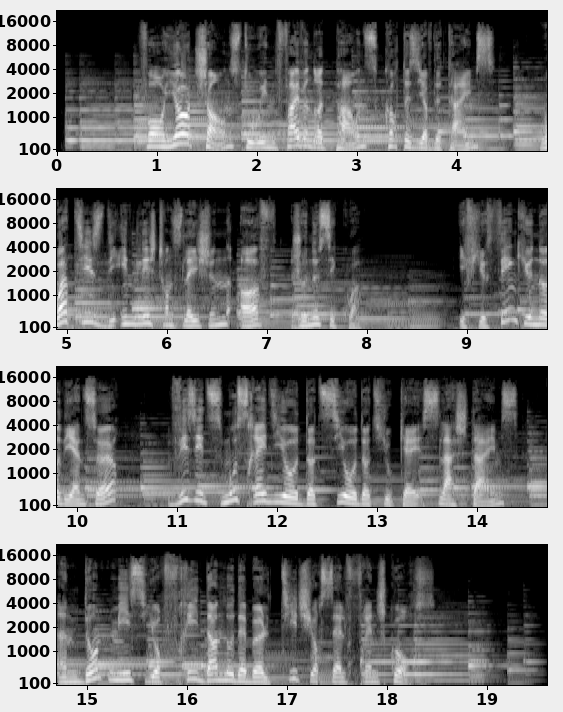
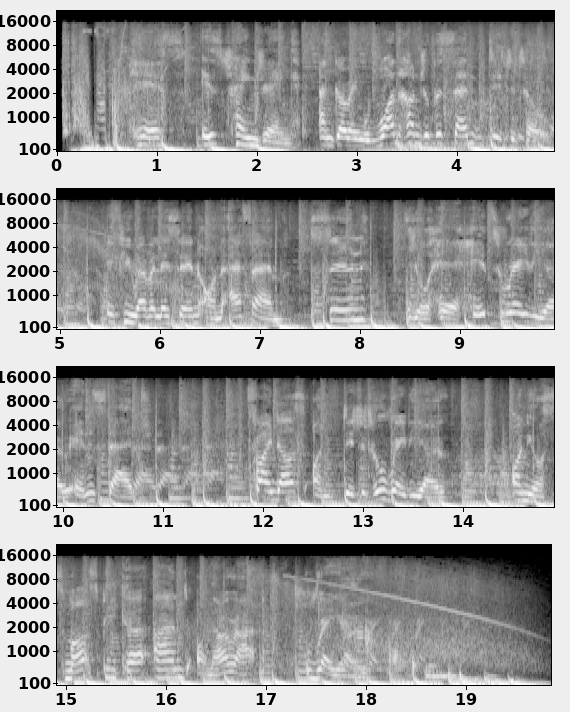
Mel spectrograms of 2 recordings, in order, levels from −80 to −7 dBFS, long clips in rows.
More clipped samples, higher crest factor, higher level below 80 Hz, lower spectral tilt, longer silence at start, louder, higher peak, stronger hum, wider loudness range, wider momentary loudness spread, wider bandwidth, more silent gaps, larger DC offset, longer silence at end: neither; first, 20 dB vs 10 dB; second, -46 dBFS vs -14 dBFS; about the same, -4 dB/octave vs -4 dB/octave; about the same, 0.05 s vs 0.05 s; second, -19 LUFS vs -12 LUFS; about the same, 0 dBFS vs 0 dBFS; neither; first, 5 LU vs 1 LU; first, 14 LU vs 2 LU; about the same, 16.5 kHz vs 15.5 kHz; neither; neither; about the same, 0.1 s vs 0 s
